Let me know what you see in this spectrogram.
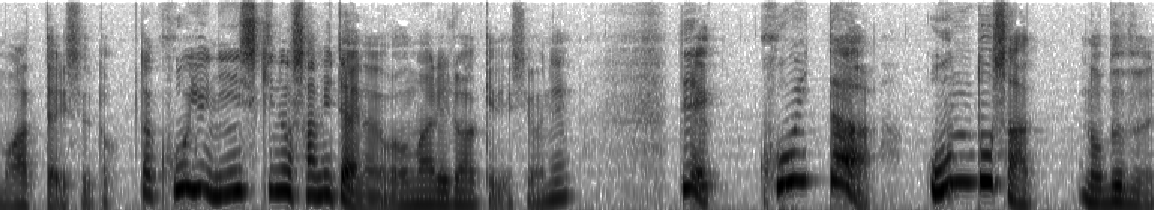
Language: Japanese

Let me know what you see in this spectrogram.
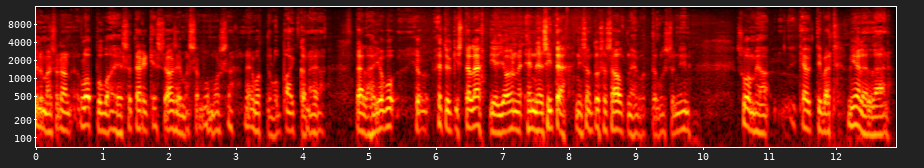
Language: Finnish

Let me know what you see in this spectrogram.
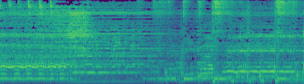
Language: Arabic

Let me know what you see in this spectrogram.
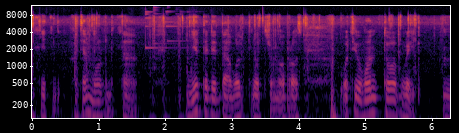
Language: Russian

